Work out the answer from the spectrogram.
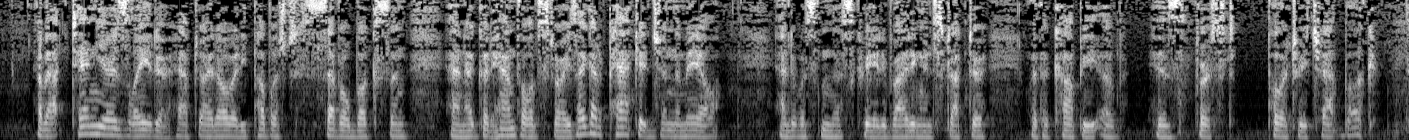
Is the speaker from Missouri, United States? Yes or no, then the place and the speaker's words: yes; North Kansas City, Missouri, United States; I grew up in North Kansas City in an area called Avondale over there, and went down to the library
